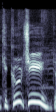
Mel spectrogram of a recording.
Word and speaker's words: Kikuchi: Seattle, you say Kikuchi.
